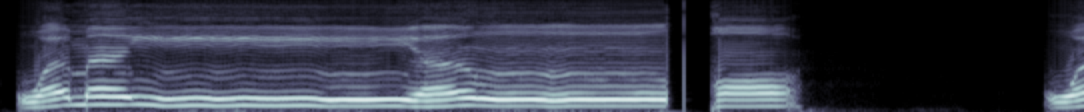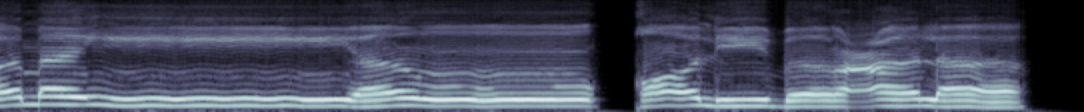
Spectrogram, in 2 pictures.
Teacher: Ikhfa, sembunyikan nun mati di sisi huruf qaf. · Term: ikhfa hakiki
